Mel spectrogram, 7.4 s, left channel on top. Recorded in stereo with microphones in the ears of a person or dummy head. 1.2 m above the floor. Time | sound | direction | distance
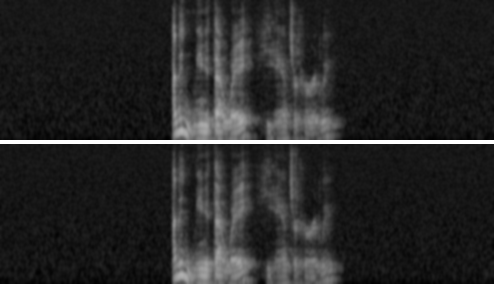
2.6 | a man speaking | 15° left (ahead or behind) | 1.2 m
